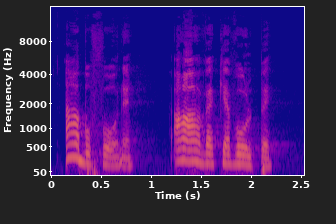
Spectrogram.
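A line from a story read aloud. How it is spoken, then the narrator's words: Crowd exclaiming. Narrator (Italian): esclamavano nel campo avversario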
